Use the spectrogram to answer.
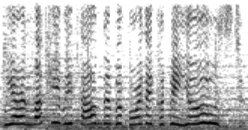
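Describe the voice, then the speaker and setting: A woman's voice: very high-pitched, fairly even intonation, moderate pace, a bit bright, soft background music. A woman voicing a stern, haughty young royal zealot from a video game, speaking formally and commandingly. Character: stern, imperious young female royal zealot guarding a sacred place. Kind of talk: video game dialogue read aloud in character.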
